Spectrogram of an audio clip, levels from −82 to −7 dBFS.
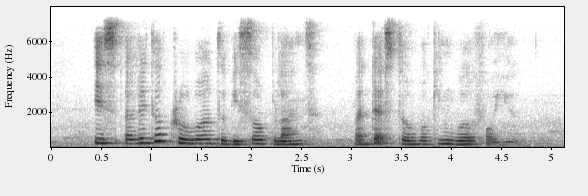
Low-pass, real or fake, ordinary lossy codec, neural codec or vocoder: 7.2 kHz; real; none; none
